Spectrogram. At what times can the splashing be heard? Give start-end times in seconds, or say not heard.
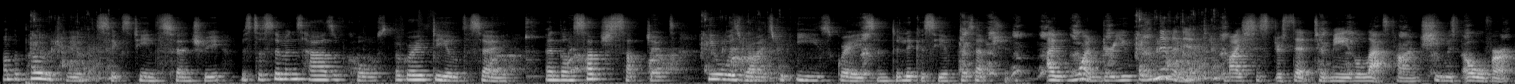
0.2-1.2, 7.0-8.0, 11.3-12.3.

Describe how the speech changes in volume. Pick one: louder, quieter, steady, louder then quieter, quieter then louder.
steady.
